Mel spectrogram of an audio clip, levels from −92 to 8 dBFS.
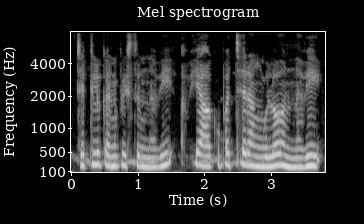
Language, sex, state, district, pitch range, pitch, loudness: Telugu, female, Telangana, Mahabubabad, 205-245 Hz, 225 Hz, -14 LUFS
